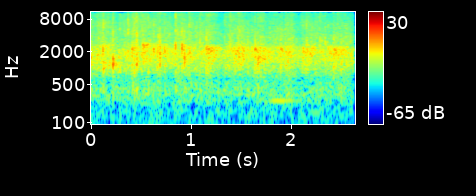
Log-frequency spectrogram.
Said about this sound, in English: You may end up with two rounds of applause at this rate.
